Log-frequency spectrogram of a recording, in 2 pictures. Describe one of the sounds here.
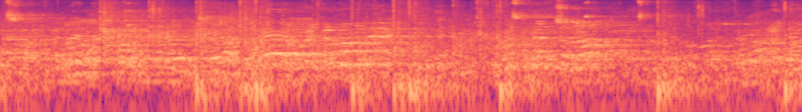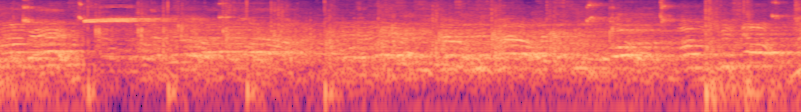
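A volleyball is struck hard and thumps on the floor.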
